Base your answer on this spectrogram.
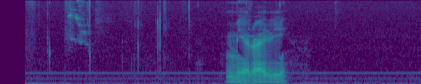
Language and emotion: Russian, neutral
